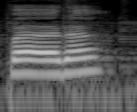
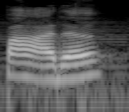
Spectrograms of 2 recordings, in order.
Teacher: para, que é uma preposição em que a vogal é fechada, e para, que é o verbo parar, em que a vogal já é aberta. Como veem, escrevem-se da mesma forma, mas têm pronúncia diferente.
